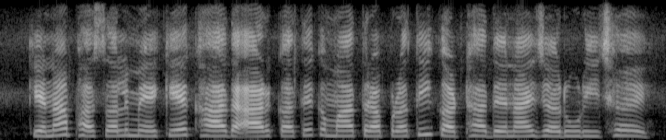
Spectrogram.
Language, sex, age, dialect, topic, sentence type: Maithili, female, 51-55, Bajjika, agriculture, question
